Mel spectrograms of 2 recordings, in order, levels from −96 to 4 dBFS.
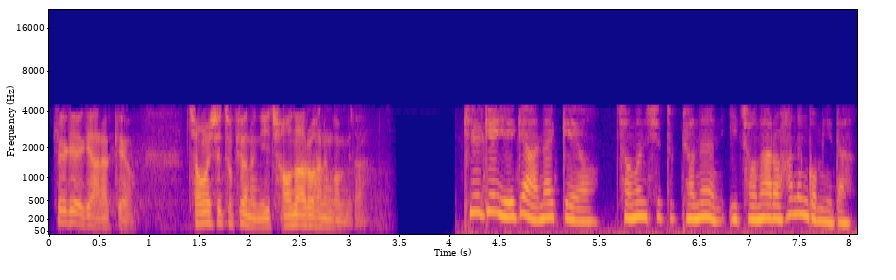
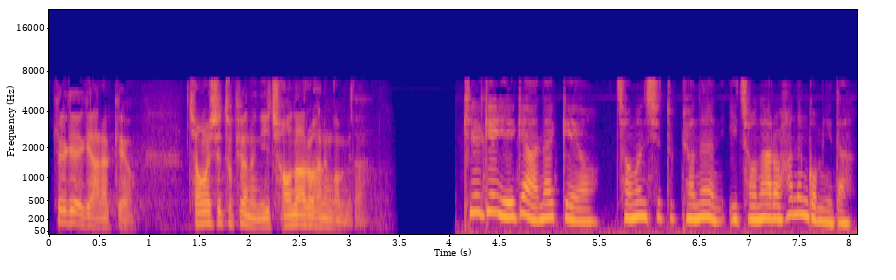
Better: second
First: garbled, watery; badly; nothing above 4 kHz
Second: garbled, watery; slightly; nothing above 6.5 kHz

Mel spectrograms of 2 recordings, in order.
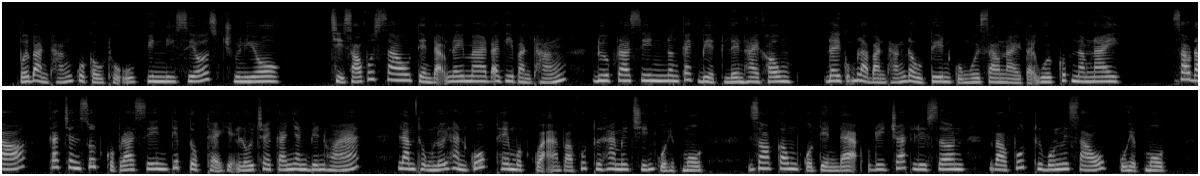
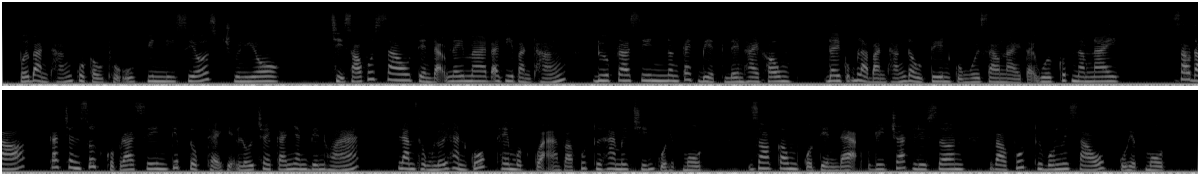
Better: first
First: none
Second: low rumble; loud; throughout; 9 dB below the speech

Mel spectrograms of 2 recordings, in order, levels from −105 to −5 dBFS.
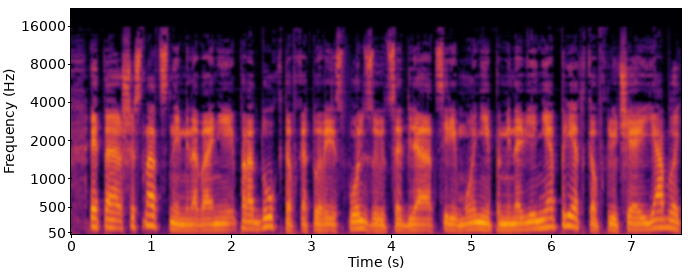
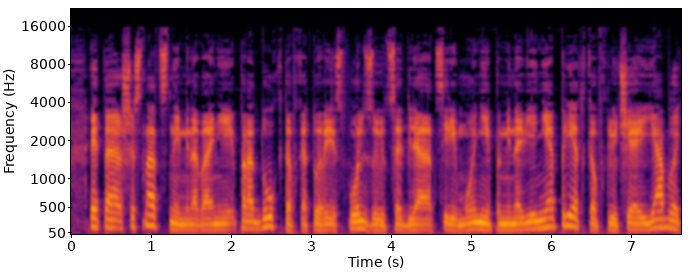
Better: neither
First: none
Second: none

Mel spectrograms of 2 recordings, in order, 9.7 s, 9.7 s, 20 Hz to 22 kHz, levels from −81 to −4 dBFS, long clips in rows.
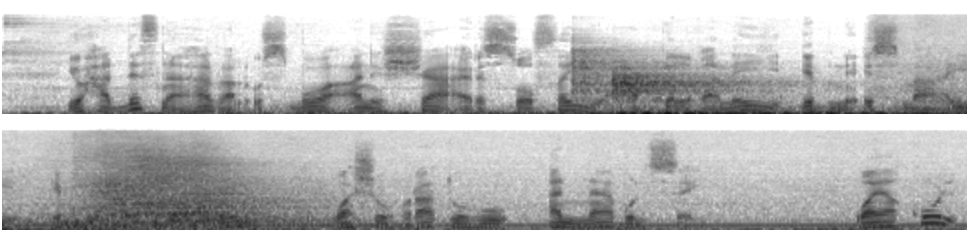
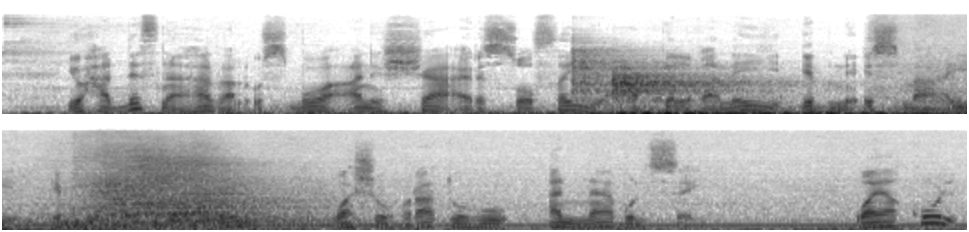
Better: neither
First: household noises; very loud; throughout; 2 dB above the speech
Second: household noises; very loud; throughout; 2 dB above the speech

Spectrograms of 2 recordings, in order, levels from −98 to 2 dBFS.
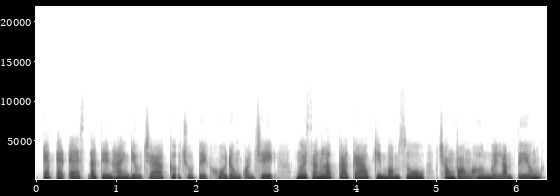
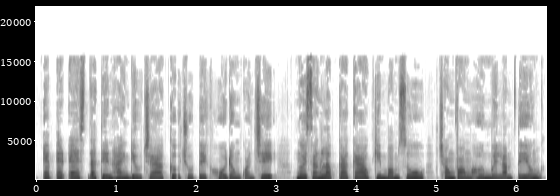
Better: second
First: muffled; very; fading above 3.5 kHz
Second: none

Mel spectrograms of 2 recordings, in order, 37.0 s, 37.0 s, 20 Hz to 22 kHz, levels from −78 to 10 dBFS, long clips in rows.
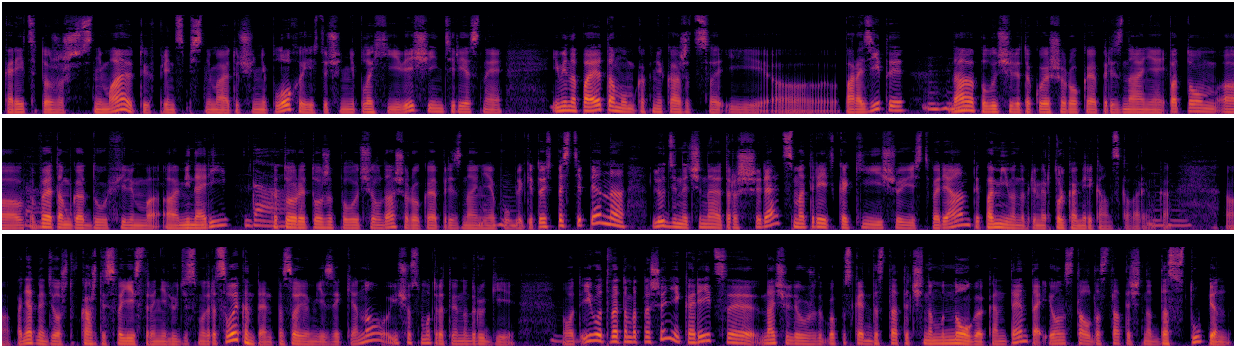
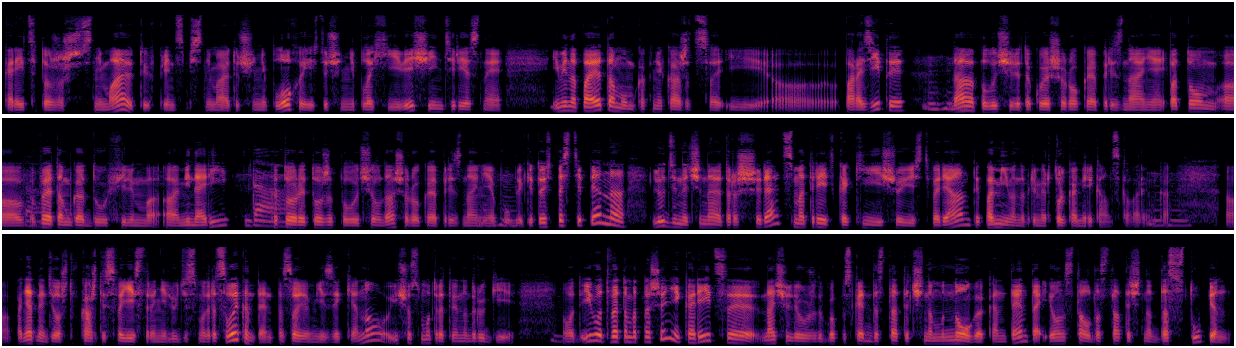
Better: first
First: none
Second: thin; somewhat; fading below 300 Hz

